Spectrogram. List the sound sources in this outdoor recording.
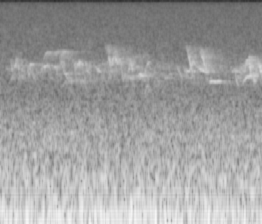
Red-eyed Vireo, unidentified call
